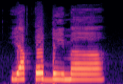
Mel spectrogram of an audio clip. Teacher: کلمت یقض میں یہاں حرف القاف ہے اور اس پہ جزم ہے، تو ہم قاف کو بھاری آواز میں پڑھیں گے اور اسے قلقلہ سے ادا کریں گے، مطلب قاف کو ہلاتے ہوئے یہ کلمہ کو پڑھیں گے.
